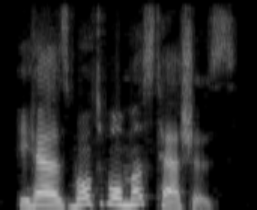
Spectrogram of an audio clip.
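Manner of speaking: normal talking voice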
